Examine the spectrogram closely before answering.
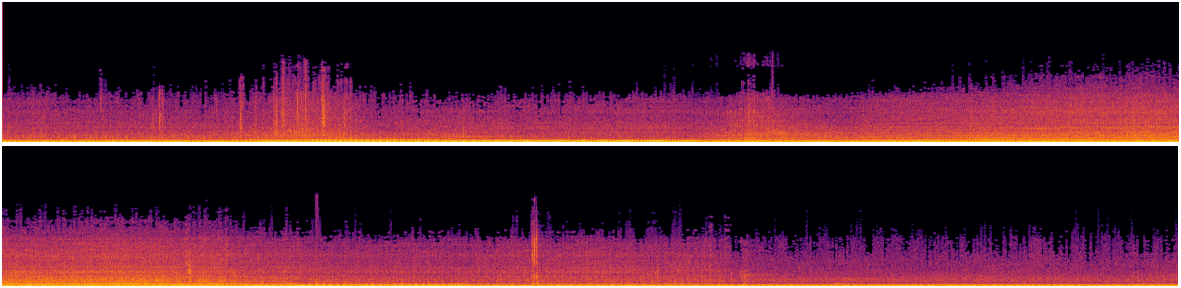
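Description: ATV engine running under way, a steady low drone whose pitch and level rise and fall. There is a stretch of hissing noise in the middle and a few sharp knocks.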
